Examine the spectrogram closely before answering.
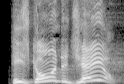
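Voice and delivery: officer hammers out the verdict, loud and slow; slow emphatic trooper. Retold or imitated. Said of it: "He said".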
